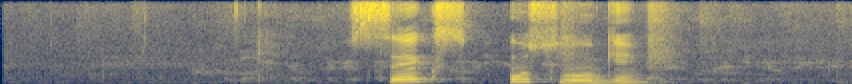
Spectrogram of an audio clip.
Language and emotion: Russian, neutral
